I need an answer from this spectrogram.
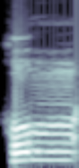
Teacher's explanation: Karena ada mim sukun bertemu dengan huruf izhar syafawi yaitu ain. Dibaca izhar ya jelas mimnya tidak boleh memantul dan tidak boleh ditahan.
